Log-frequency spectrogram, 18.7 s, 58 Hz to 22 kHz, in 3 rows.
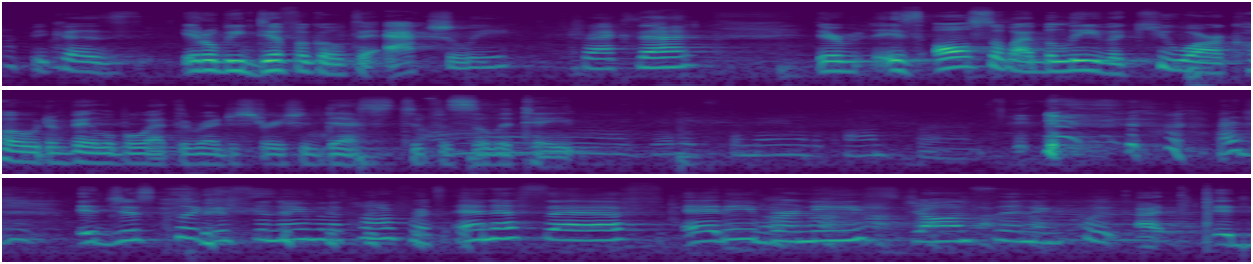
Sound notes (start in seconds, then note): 11.4 moderators laugh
